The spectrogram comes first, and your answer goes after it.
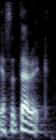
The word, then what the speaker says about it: esoteric: one we're looking for esoteric again we have this on the third syllable actually esoteric so what does it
